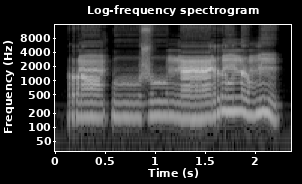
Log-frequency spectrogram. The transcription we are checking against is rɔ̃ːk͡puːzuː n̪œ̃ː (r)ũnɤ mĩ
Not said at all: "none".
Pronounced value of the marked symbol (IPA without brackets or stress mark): r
